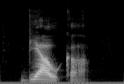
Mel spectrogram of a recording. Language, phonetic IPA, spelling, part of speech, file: Polish, [ˈbʲjawka], białka, noun, Pl-białka.ogg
